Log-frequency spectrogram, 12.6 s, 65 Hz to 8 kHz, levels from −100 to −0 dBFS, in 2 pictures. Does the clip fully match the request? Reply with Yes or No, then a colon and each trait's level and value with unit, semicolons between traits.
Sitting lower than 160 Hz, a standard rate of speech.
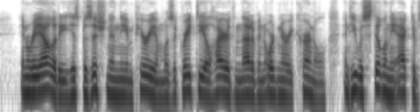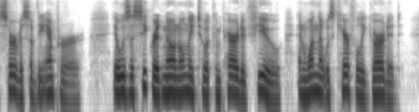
No: medium, 140 Hz; fast, 215 wpm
